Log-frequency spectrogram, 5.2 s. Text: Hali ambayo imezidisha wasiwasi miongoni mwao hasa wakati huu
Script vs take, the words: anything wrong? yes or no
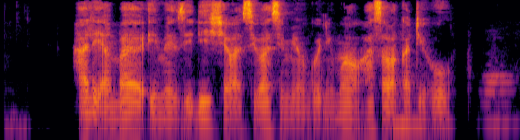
no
